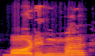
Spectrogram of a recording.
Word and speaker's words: 머리말: 근데 일상생활에서 우리는 머리말, 인사말 이렇게 발음하지 않고 머릿말, 인사말 이렇게 니은음을 첨가해서 발음하는 사람들이 굉장히 많거든요.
